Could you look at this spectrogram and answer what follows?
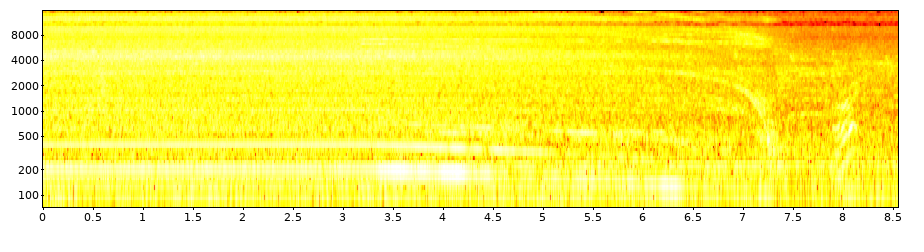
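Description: A new 2023 Smart SV2 CNC vertical machining center spindle spins near its 12,000 RPM top speed, giving a steady high whine with airy noise that dips and falls as it winds down near the end.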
